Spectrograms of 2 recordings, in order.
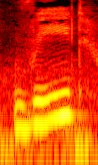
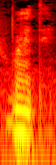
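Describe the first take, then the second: First: It is pronounced as the present-tense form. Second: It is pronounced as the past-participle form. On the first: The action happens now. "첫 번째 현재일 경우, 현재형에는 read라고 발음을 하고" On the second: The action is completed. "두 번째, 세 번째는 다 read로 발음이 됩니다"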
